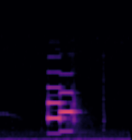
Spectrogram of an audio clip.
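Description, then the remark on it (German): A short electronic alert tone from a phone, a bright stacked chime lasting about a third of a second, clear, with no talking: a distress signal that arrives on the phone within two seconds after a panic button is pressed, reading "I am in distress". “innerhalb von zwei Sekunden ein Signal. Auf diesem Signal steht, ich bin in Not.”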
